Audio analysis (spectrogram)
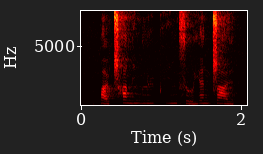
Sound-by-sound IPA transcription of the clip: p a̰˨˩ ɪ̯ ʈ͡ʂʰ a˥˧ n i˥˩ ŋ l y˧˥ pʰ i˧˥ ŋ s ɹ̩˨˩ j ɛ˥˧ n ʈ͡ʂ a˥˩ ɪ̯

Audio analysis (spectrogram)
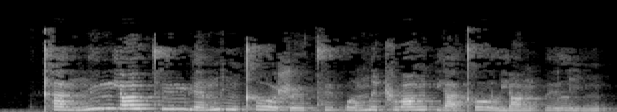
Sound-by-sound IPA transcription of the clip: kʰ a˨˩ n n̪ y˥ m j ɑ˥ ʊ̯ t̪ʰ y˥ m ɥ ɛ˧˥ m i˥˧ ŋ t̪ʰ o˥˩ ʊ̯ ʂ ɻ̩˧˥ t̪ʰ y˧˥ p ɤ˧˥ m i˥˩ ʈ͡ʂ w ɑ˥ ŋ p j ä˨˩ kʰ o˥˩ ʊ̯ l j ɑ˧˥ ŋ p y˧˥ l i˨˩˦ ŋ

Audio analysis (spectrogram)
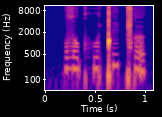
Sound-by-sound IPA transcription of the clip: z ɔ kʷʰ ɑ ǃ i ǁ ə

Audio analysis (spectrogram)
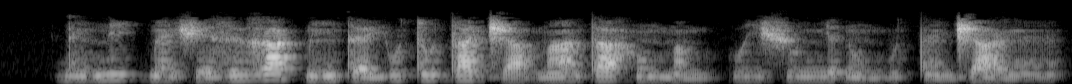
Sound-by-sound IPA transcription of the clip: d ĩ˨ n iː˧ ɡ͡b ɛ̃˨ ʃ e˨ z ɨ˧ ɣ a˦ k͡p ĩ˨˦ t ɛ˨ j u˧ t u˧ d a˧ d͡ʒ a˨ m ã˨˦ t a˧ h ũ˧ m ã˨ m ɨ˨ kʷ iː˧ ʃ u˧ ɲ ə˧ ɗ ũ˨ m u˨˦ t ɛ̃˨ d͡ʒ a˦˨ ɣ ɛ̃˨

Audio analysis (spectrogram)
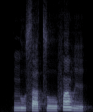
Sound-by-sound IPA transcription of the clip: n u˨ s a˨ t͡s oː˨ f ã˦ β ɪ˨

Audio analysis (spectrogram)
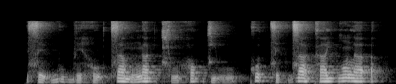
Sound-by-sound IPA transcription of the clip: s e˨ ʔ b u˧ b e˨˩ h o˨ ʔ t͡s a˥˧ m ŋ a˦ k̚ t͡ɕʰ u˨˩ h ɔ˦ k̚ ɕ j u˨˩ | kʰ o˦ t̚ s e˨ k̚ d͡z a˥˧ kʰ a˦ j ɡ ɔ̃˦ l a˦ ʔ

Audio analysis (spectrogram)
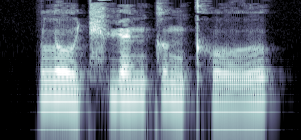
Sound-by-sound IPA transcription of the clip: l o˥˩ ʊ̯ t͡ɕʰ ɥ ɛ˥ n k ɤ˥˩ ŋ t̪ʰ o˨˩˦ ʊ̯

